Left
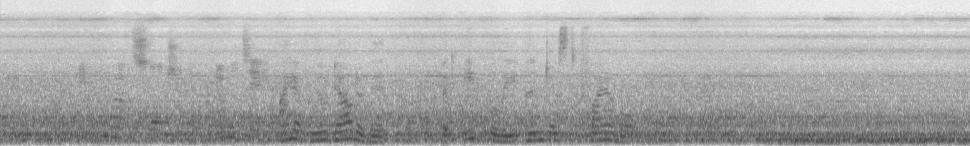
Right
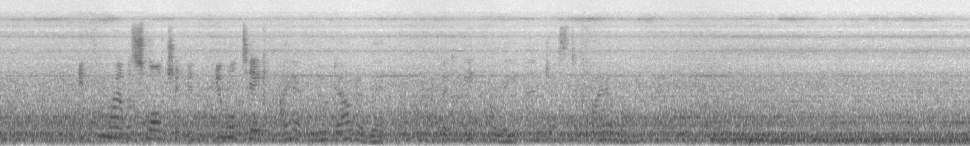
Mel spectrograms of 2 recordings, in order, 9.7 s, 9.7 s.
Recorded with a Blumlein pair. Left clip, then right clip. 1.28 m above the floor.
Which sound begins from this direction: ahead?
A woman speaking, at 2.8 s.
